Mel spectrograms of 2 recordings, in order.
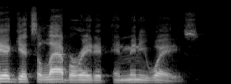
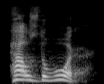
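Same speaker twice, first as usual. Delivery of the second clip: much higher fox voice, casual question; fox asking; 10 semitones higher than usual. Acted. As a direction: toss the question lightly like the fox. Fox asks fish about water.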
